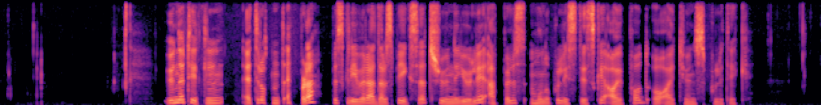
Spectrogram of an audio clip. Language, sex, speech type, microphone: Norwegian, female, read, Shure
